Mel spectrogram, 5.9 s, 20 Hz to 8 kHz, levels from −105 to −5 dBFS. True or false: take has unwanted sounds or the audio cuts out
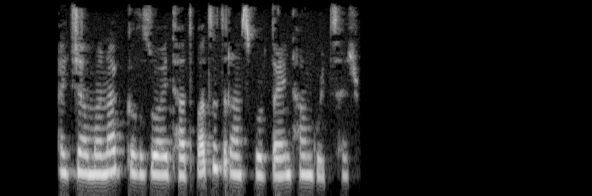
false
